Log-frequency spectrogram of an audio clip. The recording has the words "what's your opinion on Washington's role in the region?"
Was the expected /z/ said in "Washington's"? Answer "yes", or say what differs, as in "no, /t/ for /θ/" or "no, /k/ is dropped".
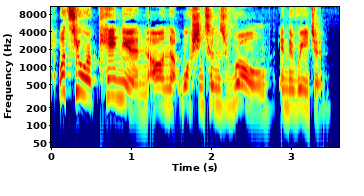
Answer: yes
